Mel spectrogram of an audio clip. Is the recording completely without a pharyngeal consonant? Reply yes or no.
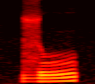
yes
